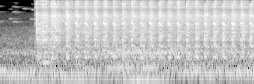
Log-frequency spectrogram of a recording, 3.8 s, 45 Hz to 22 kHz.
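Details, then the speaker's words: Gasoline Toyota Innova: steady starter cranking at about four pulses a second never catches, cranks but won't fire; two blown fuses found, including the injector fuse; overcharging alternator suspected as possible cause. "Putok ang isa. Ayan oh. Putok din dito. Isa. 15. Ayan. Dalawa. Dalawang putok."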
